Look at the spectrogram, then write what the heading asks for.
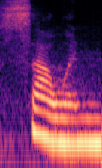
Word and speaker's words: Samhain: the Pagan paths that's spelled s-a-m-h-a-i-n pronounced Sawan not Samhain um it is the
